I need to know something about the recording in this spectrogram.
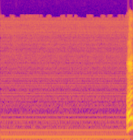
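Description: Steady electrical mains hum, a low even buzz with evenly spaced overtones, carried on the sound and recording system. A man's voice starts right at the end.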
